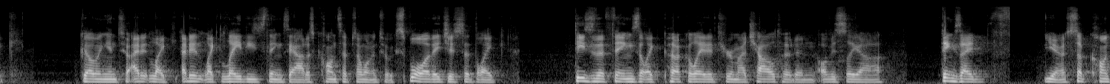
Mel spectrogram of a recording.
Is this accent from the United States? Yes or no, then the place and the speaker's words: no; Australia; plus like the isolationism that I grew up with in Australia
